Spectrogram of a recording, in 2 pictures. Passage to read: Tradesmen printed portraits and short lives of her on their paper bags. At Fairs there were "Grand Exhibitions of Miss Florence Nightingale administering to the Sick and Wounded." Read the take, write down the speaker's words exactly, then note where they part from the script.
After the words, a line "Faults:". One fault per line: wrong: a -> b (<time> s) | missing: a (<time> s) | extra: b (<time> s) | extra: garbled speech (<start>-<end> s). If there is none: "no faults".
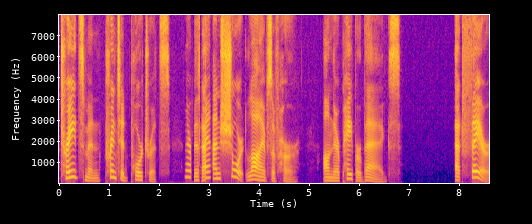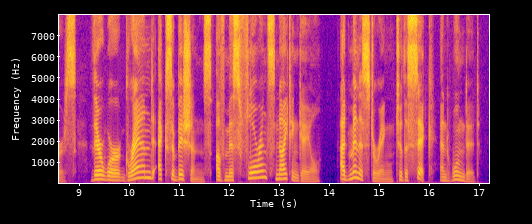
Tradesmen printed portraits [garbled] and short lives of her on their paper bags. At Fairs there were "Grand Exhibitions of Miss Florence Nightingale administering to the Sick and Wounded."
Faults:
extra: garbled speech (2.5-3.0 s)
